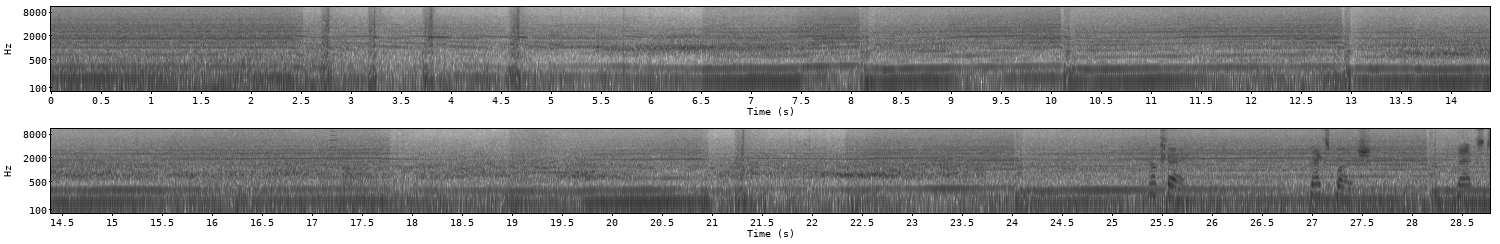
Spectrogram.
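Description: A racing car engine roars steadily, its pitch rising and dropping with each gear change.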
